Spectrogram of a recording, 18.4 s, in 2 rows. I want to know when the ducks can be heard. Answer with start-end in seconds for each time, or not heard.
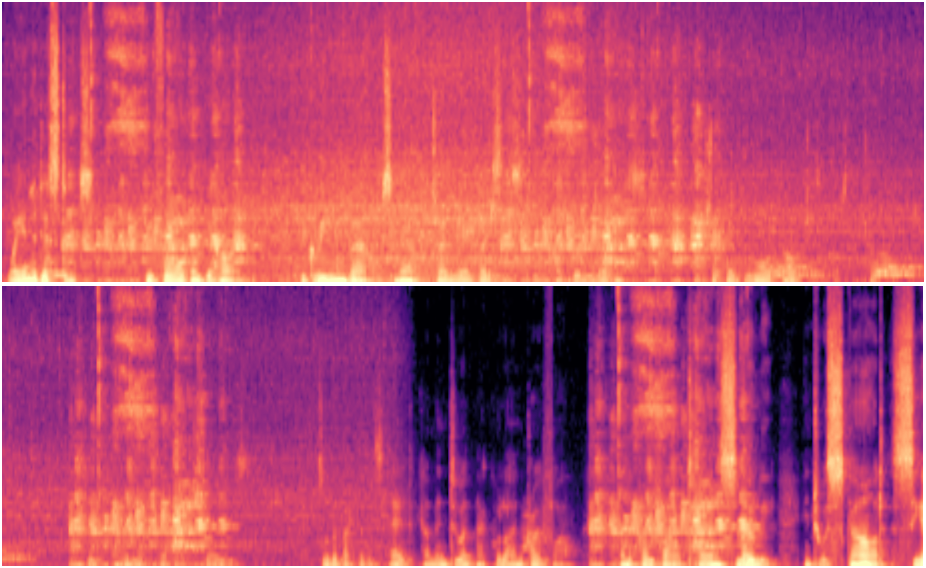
0.6-2.6, 5.0-7.2, 9.8-11.5, 15.1-16.8.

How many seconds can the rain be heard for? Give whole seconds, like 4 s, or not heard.
13 s.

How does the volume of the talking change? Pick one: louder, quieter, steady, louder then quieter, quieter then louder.
quieter then louder.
